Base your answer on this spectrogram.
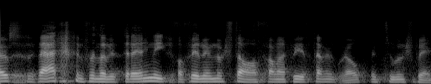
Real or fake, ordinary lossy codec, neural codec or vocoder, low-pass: fake; none; codec, 16 kHz, 0.5 kbps, FreqCodec, larger model; none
